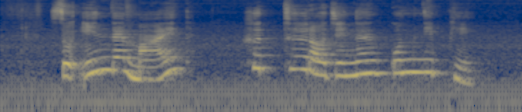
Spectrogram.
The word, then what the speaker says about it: 꽃잎: So in that mind, 흐트러지는 꽃잎이. I pronounce it as 꽃잎. I don't say 꽃잎. 꽃잎. Almost like N sound.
